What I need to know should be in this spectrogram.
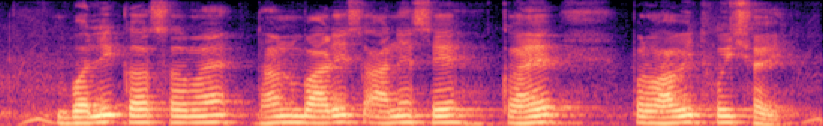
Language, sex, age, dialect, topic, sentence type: Magahi, female, 25-30, Western, agriculture, question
